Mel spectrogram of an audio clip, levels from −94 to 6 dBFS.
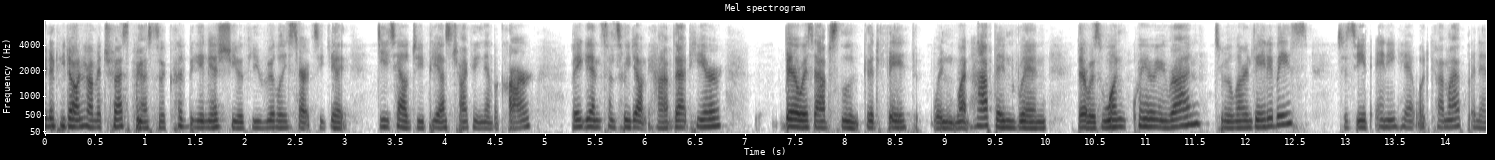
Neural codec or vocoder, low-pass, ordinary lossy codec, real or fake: codec, 24 kHz, 1.5 kbps, HILCodec; 7.2 kHz; AAC, 48 kbps; fake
